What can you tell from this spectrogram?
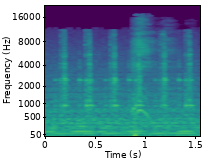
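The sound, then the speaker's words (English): A game show 60-second countdown clock ticks steadily at a quick, even pace, each tick crisp, with a brief swelling whoosh midway through and no voices. “All right, for all that money, your clock starts now.”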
